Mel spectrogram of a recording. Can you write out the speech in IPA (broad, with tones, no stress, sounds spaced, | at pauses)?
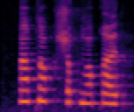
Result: ã˦ q ɾ ɑ̃˦ q ʃ y˨ q ɡ õ˨ q ɛ˨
